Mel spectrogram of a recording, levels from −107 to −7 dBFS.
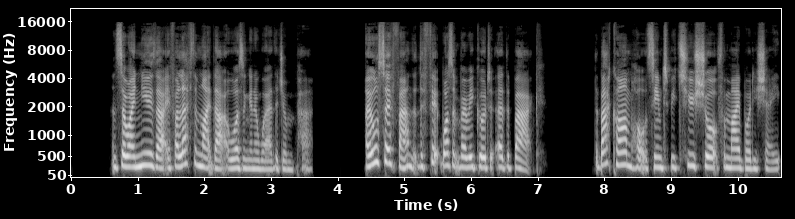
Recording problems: none

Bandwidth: 15.5 kHz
